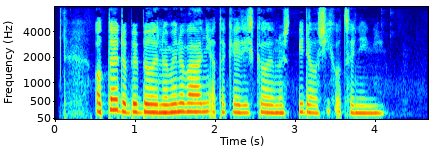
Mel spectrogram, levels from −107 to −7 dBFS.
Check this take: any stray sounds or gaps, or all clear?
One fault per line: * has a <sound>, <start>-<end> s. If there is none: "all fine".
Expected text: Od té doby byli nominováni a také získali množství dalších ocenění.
* has a dropout, 2.9-3.1 s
